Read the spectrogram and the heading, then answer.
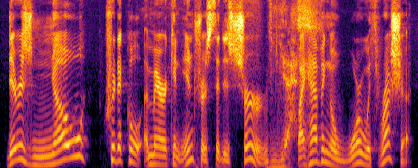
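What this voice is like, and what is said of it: Agitated, rising emotional voice. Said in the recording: “why I'm so agitated or why my voice is rising or why I suddenly feel so emotional”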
